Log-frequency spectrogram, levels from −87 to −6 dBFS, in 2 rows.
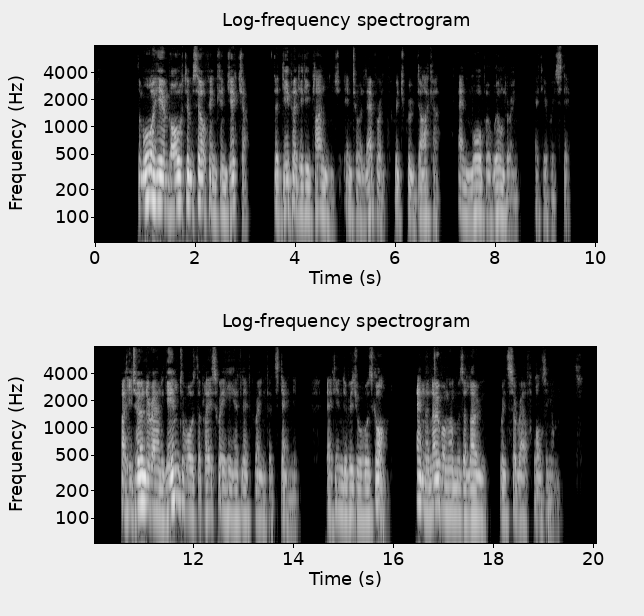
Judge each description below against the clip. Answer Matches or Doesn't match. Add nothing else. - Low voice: Matches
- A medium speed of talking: Matches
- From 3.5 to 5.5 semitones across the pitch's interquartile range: Matches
